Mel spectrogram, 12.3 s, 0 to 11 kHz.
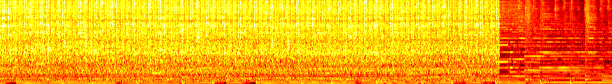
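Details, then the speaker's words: Navion aircraft engine's first start of 2019 after a year-long winter layup: steady, even drone holding constant speed, no misses or knocks; started like a clock, healthy normal running. "en tout cas il a démarré comme une horloge après ces petites hibernation là depuis une année"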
